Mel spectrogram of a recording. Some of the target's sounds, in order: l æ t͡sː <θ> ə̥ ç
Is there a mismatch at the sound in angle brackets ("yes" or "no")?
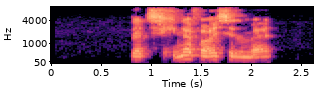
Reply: yes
